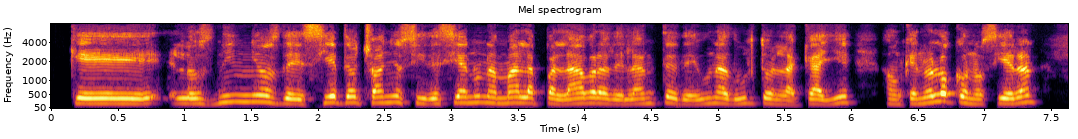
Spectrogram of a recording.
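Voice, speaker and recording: Over a quiet background, a man with a central Mexican accent speaks at a moderate pace with hardly any pauses, his high-pitched voice having a dark, mellow tone and fairly even intonation. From Mexico City. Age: 60s. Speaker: educator and lecturer on ancient Mexican culture. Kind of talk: radio interview.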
